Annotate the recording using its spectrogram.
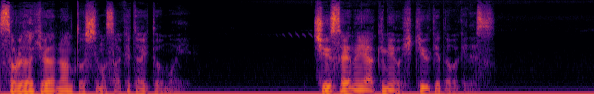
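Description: A man speaks calmly and politely.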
